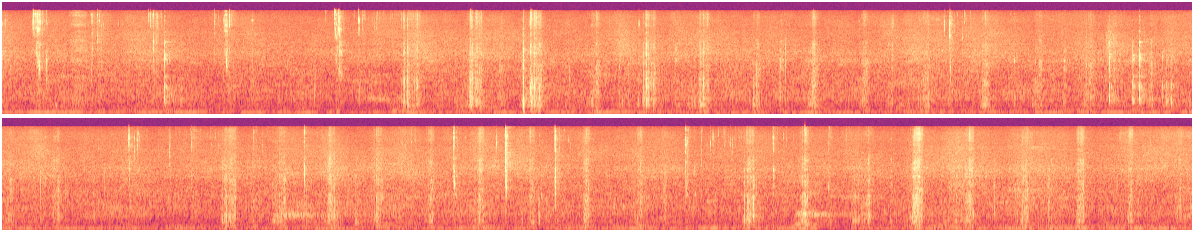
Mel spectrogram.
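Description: Close-miked chewing and wet mouth sounds of a person eating rice and mutton curry by hand. Irregular sharp clicks and small crunches run throughout, along with fingers working the rice on a steel plate, over a faint low hum.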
